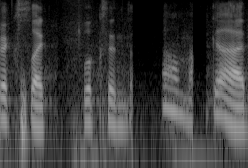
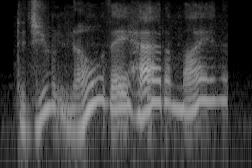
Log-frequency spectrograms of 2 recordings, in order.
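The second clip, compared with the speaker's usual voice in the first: slow half-whisper, pitched very high; 11 semitones higher, 6 dB quieter than usual. Voicing a character who leans to another and asks: half-whispering. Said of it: "just whispers".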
